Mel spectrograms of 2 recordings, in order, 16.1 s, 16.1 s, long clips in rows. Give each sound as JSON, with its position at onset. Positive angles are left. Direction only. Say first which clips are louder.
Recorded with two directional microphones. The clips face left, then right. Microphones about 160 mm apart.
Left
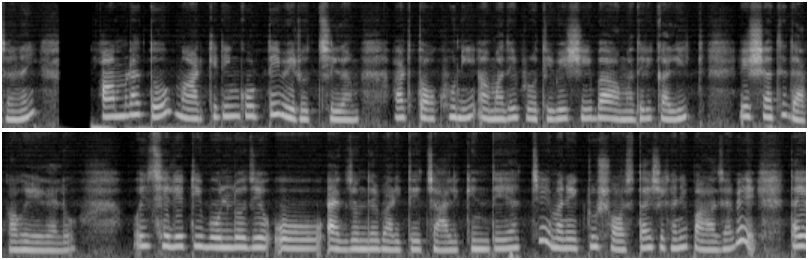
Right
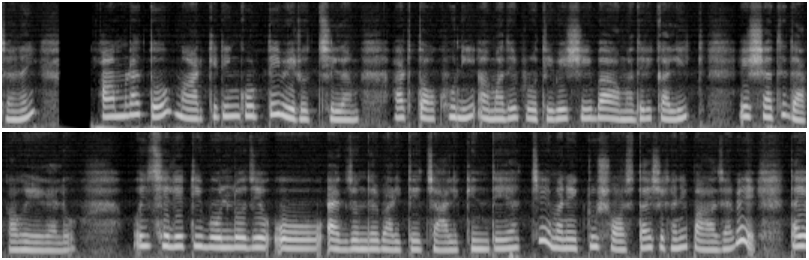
{"t": 0.0, "sound": "speech", "louder": "right 4 dB", "side_deg": -50}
